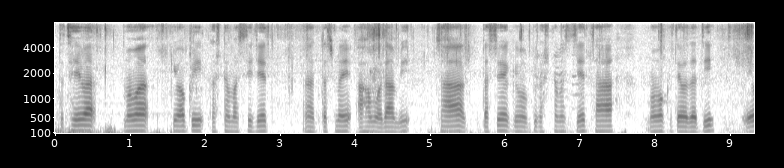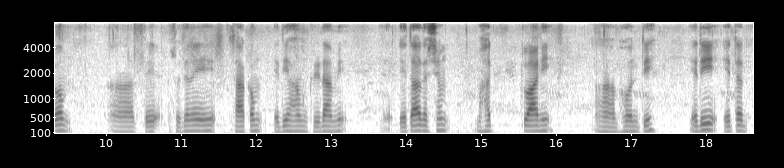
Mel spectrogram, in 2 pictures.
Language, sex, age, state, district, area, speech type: Sanskrit, male, 18-30, Karnataka, Bidar, rural, spontaneous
